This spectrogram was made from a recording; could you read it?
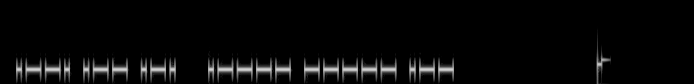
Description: Morse code, heard as a keyed tone, about 25 wpm, 700 Hz. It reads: PWR 10W
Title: K1USN SST QSO Practice 25wpm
